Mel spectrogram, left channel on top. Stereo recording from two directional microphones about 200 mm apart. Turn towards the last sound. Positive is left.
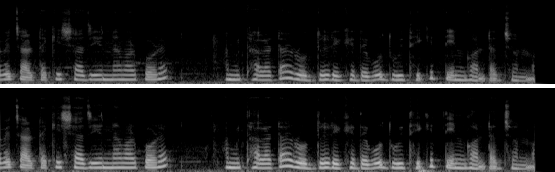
turn(degrees=-20)  # may be behind; listen again after turning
